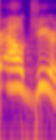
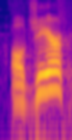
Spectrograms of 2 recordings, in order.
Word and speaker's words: Allgeier: Another running back here, Tyler Allgeier. That is how it's pronounced, by the way. It doesn't look like it. That is how it's pronounced. Allgeier out of BYU.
